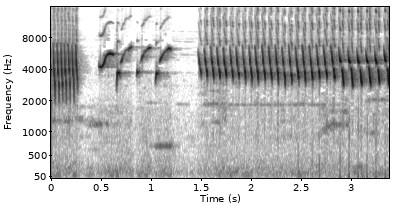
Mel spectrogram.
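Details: Canary lure song for teaching a young bird to sing: a short buzzy burst, a few quick upslurred whistled notes, then a long even trill of rapid chirps repeated several times a second.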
